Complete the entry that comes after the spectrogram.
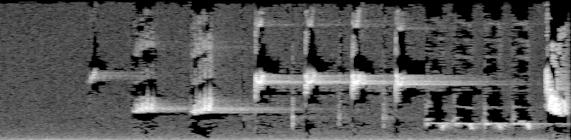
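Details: Thrush nightingale singing: long pure whistles held at a steady pitch, sharp clicks, then a lower series of short repeated notes, with a quiet background hiss.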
